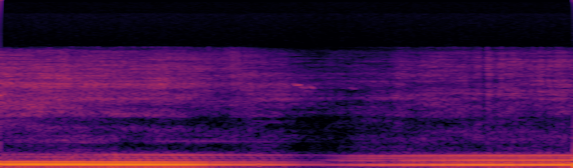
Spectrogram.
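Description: Fiat Seicento rally car's engine running steadily, heard from inside the cabin. About two and a half seconds in the note drops away briefly, then comes back at a slightly different pitch.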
